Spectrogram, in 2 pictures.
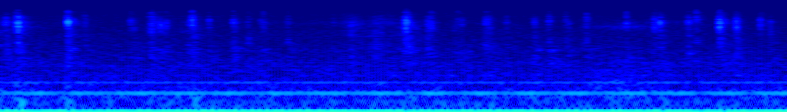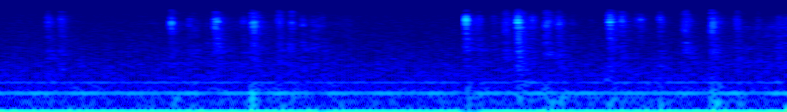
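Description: Code being typed on a computer keyboard: a fast, continuous stream of light clicks over a steady low hum, with no one speaking.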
